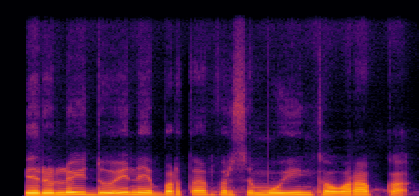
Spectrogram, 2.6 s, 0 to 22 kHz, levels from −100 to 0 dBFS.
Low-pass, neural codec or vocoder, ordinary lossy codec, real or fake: 19.8 kHz; autoencoder, 48 kHz, 128 numbers a frame, DAC-VAE, trained on Japanese speech; none; fake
